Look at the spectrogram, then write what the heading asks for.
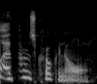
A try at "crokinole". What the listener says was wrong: The L is silent, as is the E after it.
